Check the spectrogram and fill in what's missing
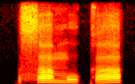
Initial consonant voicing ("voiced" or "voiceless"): voiceless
